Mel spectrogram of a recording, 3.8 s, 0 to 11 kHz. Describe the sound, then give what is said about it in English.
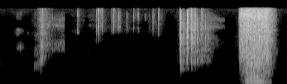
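Dice rattle and click across a hard tabletop in a quick series of small clacks, ending with one louder, fuller clatter. No voices. “That's a 4. Or 3. Snake eyes.”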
